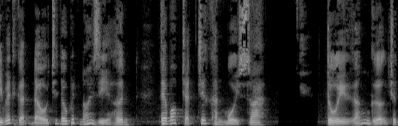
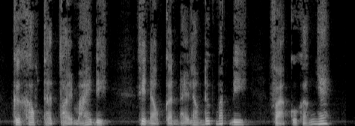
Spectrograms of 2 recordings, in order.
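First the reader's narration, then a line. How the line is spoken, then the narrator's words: Soft, gentle. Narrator (Vietnamese): Hiếu khẽ nói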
